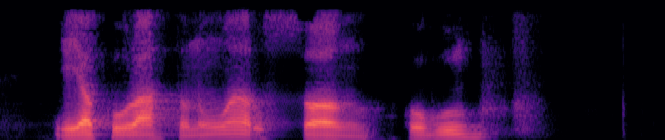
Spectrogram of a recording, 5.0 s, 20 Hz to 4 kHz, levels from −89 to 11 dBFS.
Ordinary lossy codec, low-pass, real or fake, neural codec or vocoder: MP3, 32 kbps; 3.6 kHz; fake; codec, 24 kHz, 0.9 kbps, DualCodec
